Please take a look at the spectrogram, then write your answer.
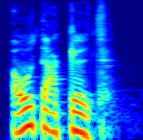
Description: Wortlisten - Pinzgauer Mundart Lexikon
abgetakelt, heruntergekommen åotagglt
